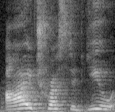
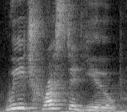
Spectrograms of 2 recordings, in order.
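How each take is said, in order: First: "I" stressed to turn the blame round; slow retort, "I" punched against the other side. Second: "trusted" drawn out in slow reproach; slow, retold accusation leaning on "We trusted you". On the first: Retold or imitated. She answers the friends' accusation, "I" stressed in retort. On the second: Friends accusing her of releasing videos, slow reproach.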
